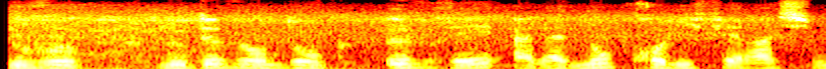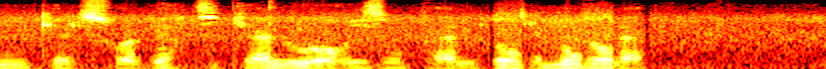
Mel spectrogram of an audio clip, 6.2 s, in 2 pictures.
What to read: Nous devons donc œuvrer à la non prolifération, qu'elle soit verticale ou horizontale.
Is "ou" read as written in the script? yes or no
yes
